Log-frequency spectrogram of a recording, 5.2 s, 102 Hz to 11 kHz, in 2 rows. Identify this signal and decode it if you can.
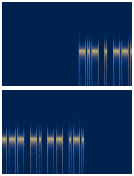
Morse code, heard as a keyed tone, about 28 wpm, 700 Hz. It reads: KE0NMR
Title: USA Call Signs - 6 Characters - Repeated 2x - 28wpm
